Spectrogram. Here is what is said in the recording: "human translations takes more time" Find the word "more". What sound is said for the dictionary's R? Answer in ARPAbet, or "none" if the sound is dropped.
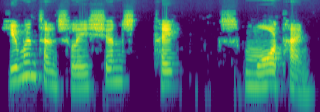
L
